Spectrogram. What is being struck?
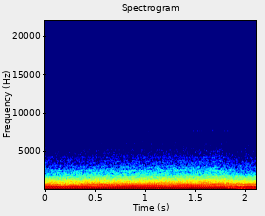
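Nothing is struck.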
